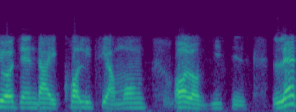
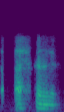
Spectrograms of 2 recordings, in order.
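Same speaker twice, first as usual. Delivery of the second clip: short, soft real chuckle; amused chuckle; 3 semitones lower, 5 dB quieter than usual. Real, not acted. Guest reacting to the interviewer's gender question, amused chuckle. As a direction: let out a brief low laugh. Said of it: "I don't know why you are laughing".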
